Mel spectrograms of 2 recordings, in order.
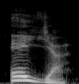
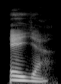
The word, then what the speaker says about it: ella: And the way to say she is ella. Ella. The Spanish double L is pronounced very similarly to an English Y with just a hint of J.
